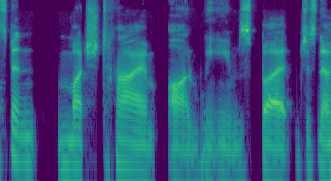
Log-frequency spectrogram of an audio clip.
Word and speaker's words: Wemyss: And at the same time, he sent Major James Weems. It's spelled W-E-M-Y-S-S, but it's pronounced Weems.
